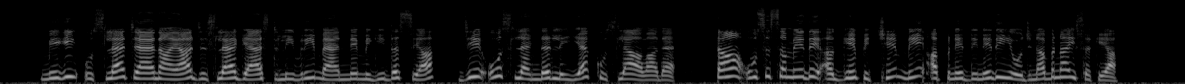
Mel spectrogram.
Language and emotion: Dogri, happy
